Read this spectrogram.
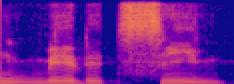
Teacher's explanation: o Z no alemão vai ter sempre o som do Z de pizza, como se fosse um TS. Então, Medizin, tá?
